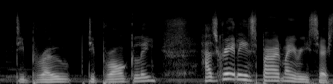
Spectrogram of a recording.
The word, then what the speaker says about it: de Broglie: The work on the French scientist de Broglie, that's how you pronounce that, de Broglie, has greatly inspired my research.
